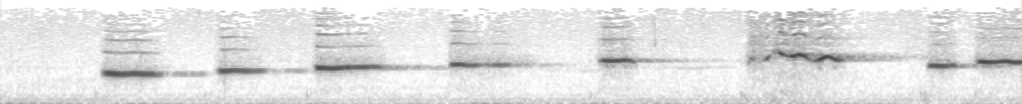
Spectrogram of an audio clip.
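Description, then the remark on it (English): A person whistles a short melody of about eight clear notes from the second movement of a symphony, rising gradually in pitch with brief gaps between phrases, fairly loud against a faint low hum. “I'd rather whistle it, I think.”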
